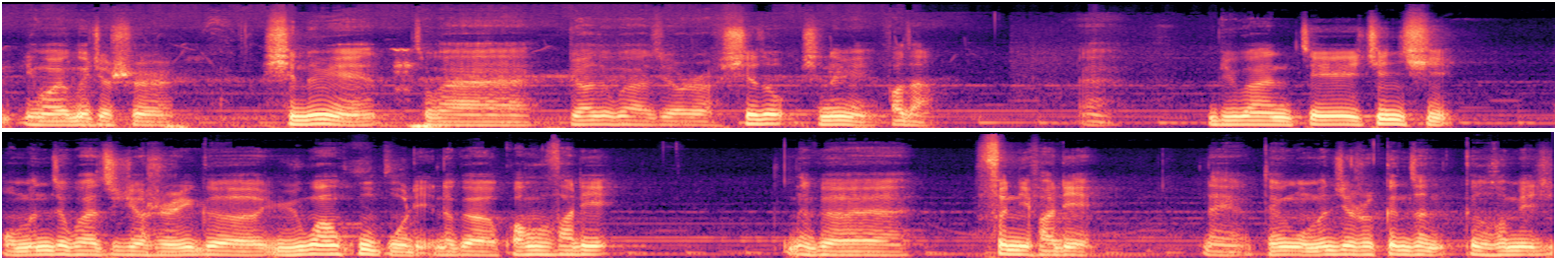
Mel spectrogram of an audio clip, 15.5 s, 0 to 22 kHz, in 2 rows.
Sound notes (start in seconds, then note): 0.2 speaking chinese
